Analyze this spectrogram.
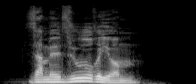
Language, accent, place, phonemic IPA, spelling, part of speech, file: German, Germany, Berlin, /zaml̩ˈzuːʁiʊm/, Sammelsurium, noun, De-Sammelsurium.ogg
- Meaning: hodgepodge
